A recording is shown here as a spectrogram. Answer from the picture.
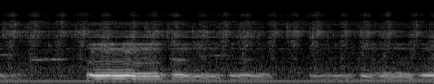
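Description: A voice singing a wordless chant melody in wavering phrases over a steadily shaken rattle, as in an Amazonian ayahuasca healing song (icaro). The singing swells about a second in.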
